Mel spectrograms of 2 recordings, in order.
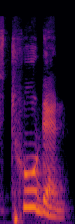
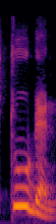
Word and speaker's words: student: বলো আম 7, তোমরা তোমাদের বয়সটা বসিয়ে দাও, আম 7, আমার স্টুডেন্ট, আমার স্টুডেন্ট, অনেকেই তোমরা এখানে বলো স্টুডেন্ট, কিন্তু রাইট প্রোনাউন্সিয়েশন হবে স্টুডেন্ট, বলো ইস, বলো ইস স্টুডেন্ট, স্টুডেন্ট, বলো এরকম করো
